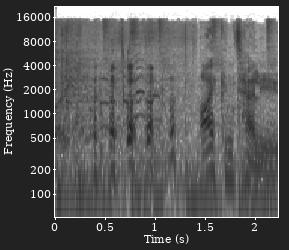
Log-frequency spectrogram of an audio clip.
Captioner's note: laughing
